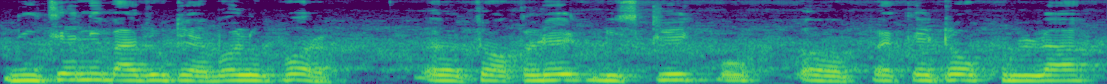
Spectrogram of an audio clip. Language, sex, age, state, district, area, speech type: Gujarati, female, 60+, Gujarat, Kheda, rural, spontaneous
